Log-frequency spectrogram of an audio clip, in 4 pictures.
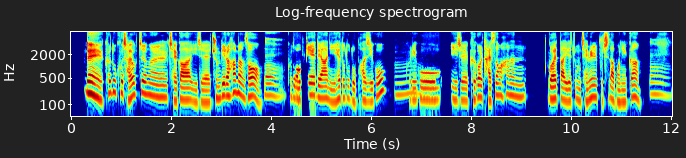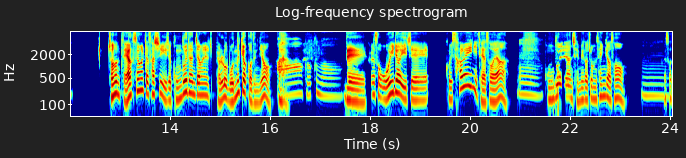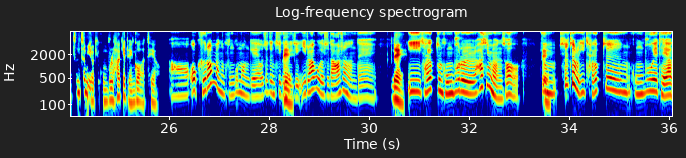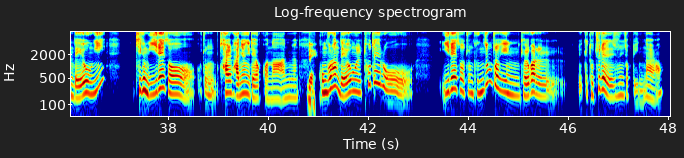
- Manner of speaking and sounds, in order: other background noise; tapping; laugh
- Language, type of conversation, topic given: Korean, podcast, 공부 동기를 어떻게 찾으셨나요?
